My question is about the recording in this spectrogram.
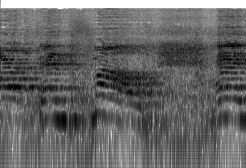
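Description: A woman's voice with drawn-out notes that glide up and down, half-sung rather than plainly spoken.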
